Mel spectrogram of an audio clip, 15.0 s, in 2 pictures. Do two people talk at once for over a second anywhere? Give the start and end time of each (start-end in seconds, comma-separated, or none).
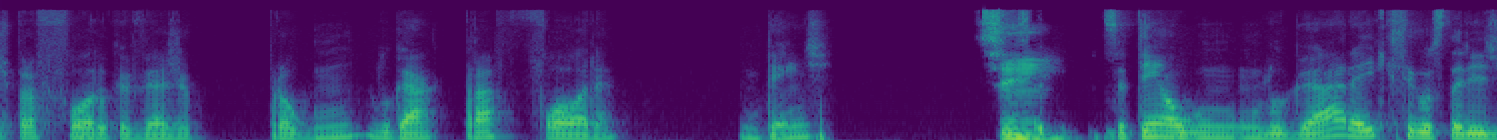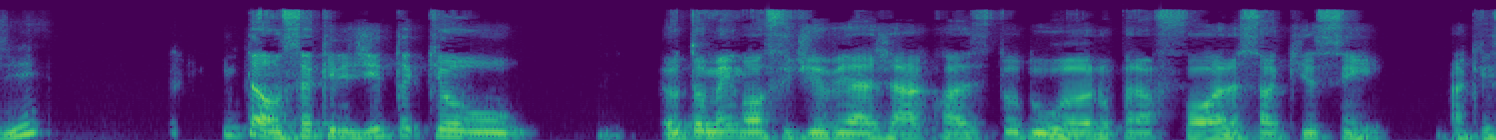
none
